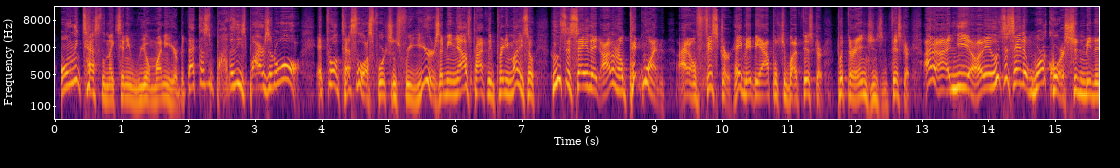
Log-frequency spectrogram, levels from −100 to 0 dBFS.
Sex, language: male, English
